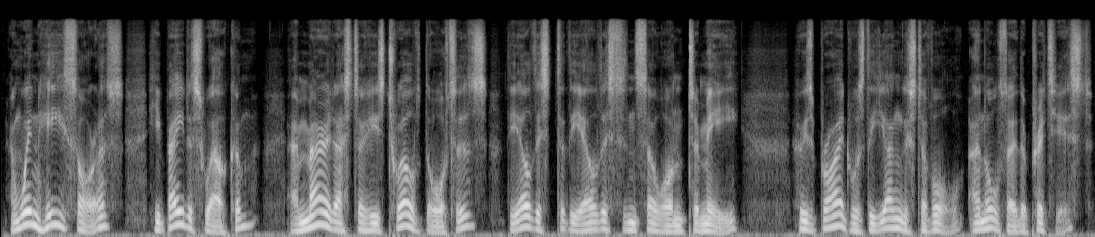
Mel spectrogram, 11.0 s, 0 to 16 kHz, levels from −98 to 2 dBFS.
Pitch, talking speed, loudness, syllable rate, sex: 120 Hz, 205 wpm, -18 LUFS, 5.1 syllables/s, male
